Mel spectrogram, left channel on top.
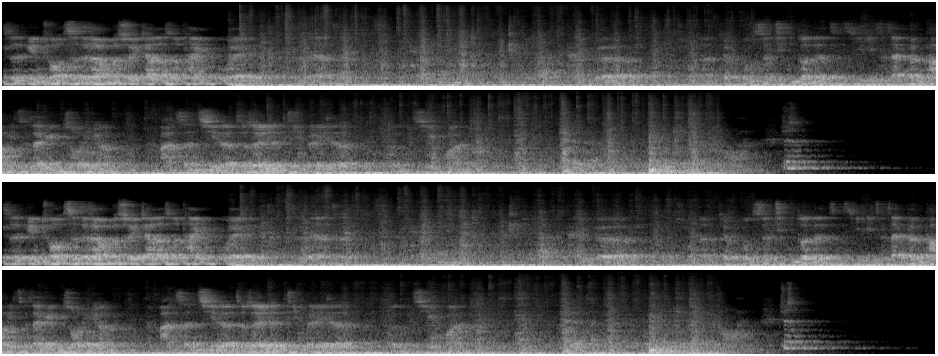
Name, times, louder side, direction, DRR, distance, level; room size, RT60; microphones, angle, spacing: voice 1, 0.0-3.5 5.6-10.5 10.8-12.8 13.2-14.1, right 1 dB, 10° right, -5 dB, 0.7 m, -23 dB
Livestock farm animals working animals, 2.2-16.5, equal, 30° left, 0.5 m, -20 dB
voice 2, 4.3-4.8 5.2-5.5 11.2-11.6 15.0-15.3 15.7-17.2, equal, 90° right, -3 dB, 0.7 m, -31 dB
4.0 x 2.0 x 2.9 m, 1.4 s
head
